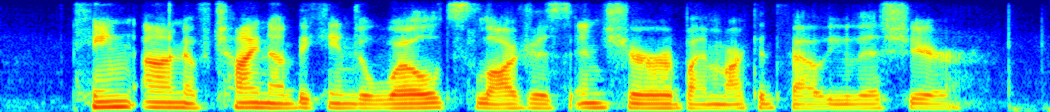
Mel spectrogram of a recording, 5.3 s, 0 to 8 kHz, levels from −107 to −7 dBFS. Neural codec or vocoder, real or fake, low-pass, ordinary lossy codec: codec, 16 kHz, 4 kbps, X-Codec, HuBERT features, trained on general audio; fake; 7.2 kHz; Opus, 32 kbps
